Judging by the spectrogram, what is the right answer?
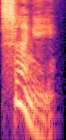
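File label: "slangy", British English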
